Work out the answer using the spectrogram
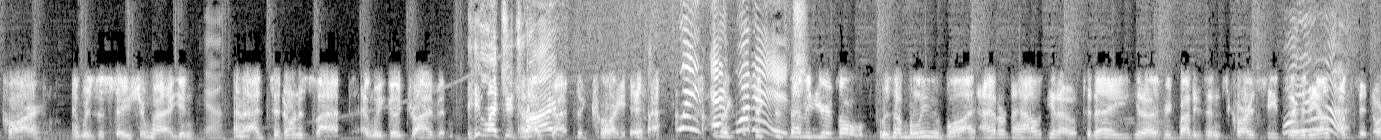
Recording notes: Listeners call in throughout the morning to share their outrageous stories from a lenient childhood.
